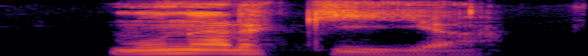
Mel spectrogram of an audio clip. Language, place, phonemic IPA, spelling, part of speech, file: Occitan, Béarn, /munaɾˈkio/, monarquia, noun, LL-Q14185 (oci)-monarquia.wav
- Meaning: monarchy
